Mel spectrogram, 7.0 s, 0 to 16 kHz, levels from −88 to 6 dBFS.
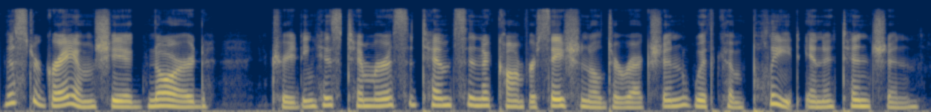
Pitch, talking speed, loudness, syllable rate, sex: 200 Hz, 130 wpm, -17 LUFS, 5.1 syllables/s, female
